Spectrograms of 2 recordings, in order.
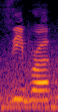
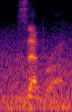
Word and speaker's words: zebra: I would pronounce this, Americans would pronounce this as zebra. However, in Australia they pronounce it zebra.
